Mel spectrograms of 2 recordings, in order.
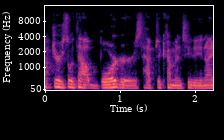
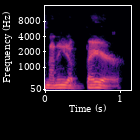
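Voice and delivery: mock, put-on Southern American accent. Showing how she talks once she starts getting drunk, put-on Southern accent. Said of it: "when I talk like this".

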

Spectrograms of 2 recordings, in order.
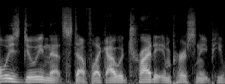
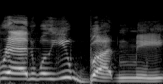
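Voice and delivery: goofy cartoon voice, much higher, slower; 14 semitones higher than usual. Speaker recalling a cartoon that always made them laugh tries its voice: Ren and Stimpy cartoon voice. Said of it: "Like that".

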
